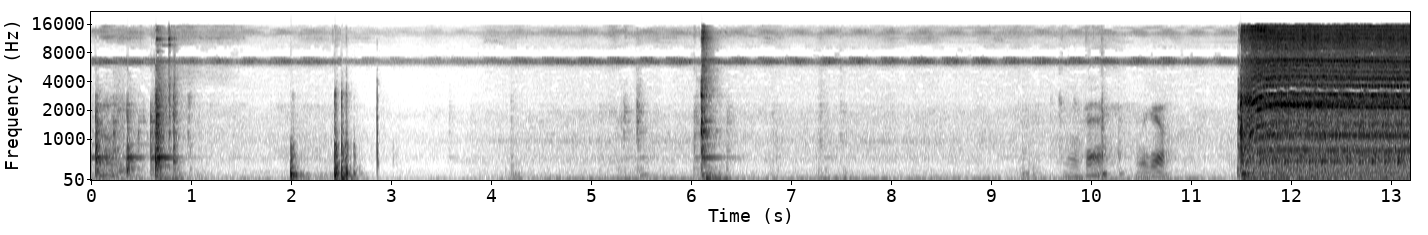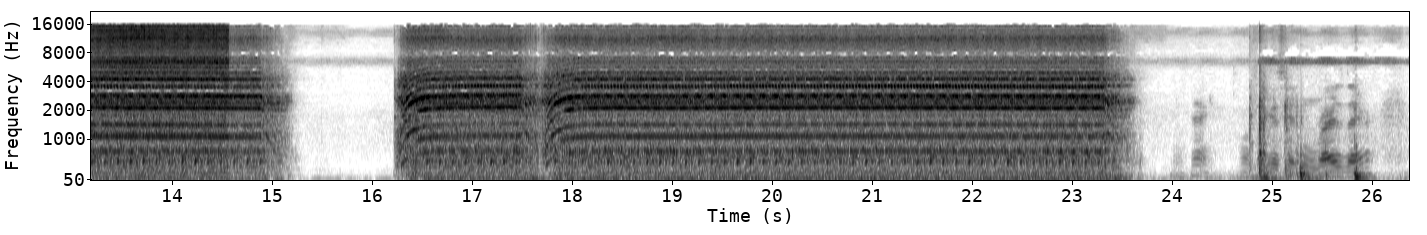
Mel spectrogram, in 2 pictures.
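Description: Electric starter cranking a 1979–80 Mercury 850 inline-four two-stroke outboard in two runs, about three seconds and then about seven, each a steady whine that cuts off abruptly. The engine does not catch: it is being cranked so the idle timing can be read with a timing light. A few sharp clicks come before the cranking.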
